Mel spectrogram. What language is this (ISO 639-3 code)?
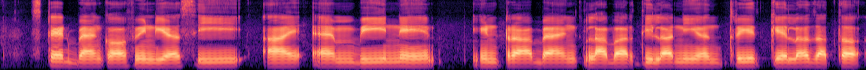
mar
